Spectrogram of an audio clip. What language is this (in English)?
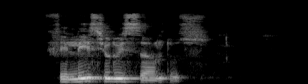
Portuguese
